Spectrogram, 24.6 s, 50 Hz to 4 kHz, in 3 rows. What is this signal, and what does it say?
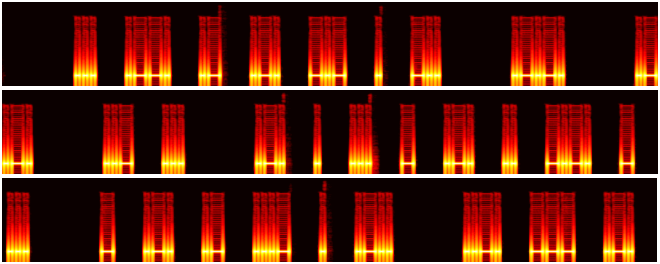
Morse code, heard as a keyed tone, about 25 wpm, spaced as for 15 wpm, 550 Hz. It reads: SPARKED <AR> <AR> US RESTRICTS TRAVEL FOR
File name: podcast / News headlines-1x-25x15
